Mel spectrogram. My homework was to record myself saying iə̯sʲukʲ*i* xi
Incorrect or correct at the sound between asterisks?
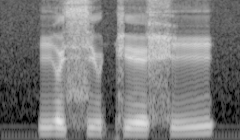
incorrect: e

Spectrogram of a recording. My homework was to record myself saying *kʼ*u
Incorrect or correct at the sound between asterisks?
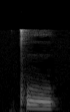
correct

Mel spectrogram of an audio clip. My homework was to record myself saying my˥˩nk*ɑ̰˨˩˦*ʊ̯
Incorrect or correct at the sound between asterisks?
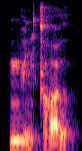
correct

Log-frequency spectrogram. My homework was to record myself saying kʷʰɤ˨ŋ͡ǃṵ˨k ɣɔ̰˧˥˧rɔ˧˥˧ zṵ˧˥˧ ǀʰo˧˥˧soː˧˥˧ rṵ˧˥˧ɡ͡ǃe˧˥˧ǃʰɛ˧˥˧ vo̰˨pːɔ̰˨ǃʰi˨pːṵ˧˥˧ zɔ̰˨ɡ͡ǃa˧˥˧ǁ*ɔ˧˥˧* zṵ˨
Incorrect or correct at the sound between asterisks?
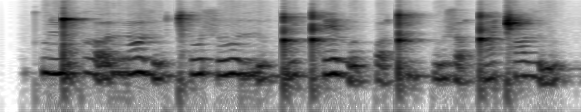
correct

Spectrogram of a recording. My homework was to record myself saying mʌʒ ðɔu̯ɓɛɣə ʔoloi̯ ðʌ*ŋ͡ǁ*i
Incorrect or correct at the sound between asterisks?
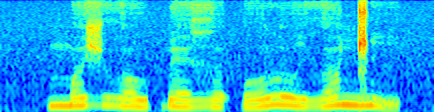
correct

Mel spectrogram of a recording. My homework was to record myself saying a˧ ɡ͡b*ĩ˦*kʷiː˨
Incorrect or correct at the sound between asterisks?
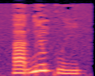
correct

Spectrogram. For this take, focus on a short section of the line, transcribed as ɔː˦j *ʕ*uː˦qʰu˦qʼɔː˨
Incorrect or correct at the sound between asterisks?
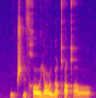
correct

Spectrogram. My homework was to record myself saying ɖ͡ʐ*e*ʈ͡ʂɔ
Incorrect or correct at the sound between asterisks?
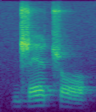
incorrect: ɛ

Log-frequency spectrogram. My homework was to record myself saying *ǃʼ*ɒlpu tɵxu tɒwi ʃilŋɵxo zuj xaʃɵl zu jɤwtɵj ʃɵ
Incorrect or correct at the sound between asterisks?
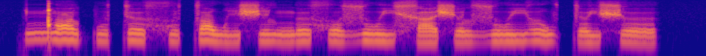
incorrect: ŋ͡ǃ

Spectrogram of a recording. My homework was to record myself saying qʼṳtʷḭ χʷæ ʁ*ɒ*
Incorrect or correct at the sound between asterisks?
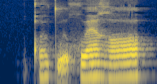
correct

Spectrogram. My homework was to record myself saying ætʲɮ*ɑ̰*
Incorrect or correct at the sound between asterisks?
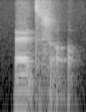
correct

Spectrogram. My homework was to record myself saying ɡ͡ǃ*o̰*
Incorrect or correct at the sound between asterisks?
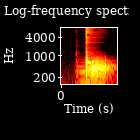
correct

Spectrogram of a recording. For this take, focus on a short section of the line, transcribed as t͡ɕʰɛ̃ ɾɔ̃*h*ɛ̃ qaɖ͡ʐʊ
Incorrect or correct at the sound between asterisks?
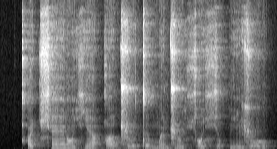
incorrect: ç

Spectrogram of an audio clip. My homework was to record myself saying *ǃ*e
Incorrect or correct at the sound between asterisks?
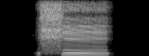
incorrect: x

